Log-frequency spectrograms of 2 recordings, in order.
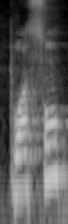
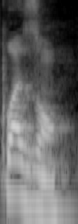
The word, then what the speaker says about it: poisson: सो हमें साउंड से भी हम पता लगा सकते हैं कि सिंगल एस है कि डबल एस है। poisson, poison, fish and poison। सो ये एस और डबल एस में प्रोनाउंसिएशन का डिफरेंस है।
